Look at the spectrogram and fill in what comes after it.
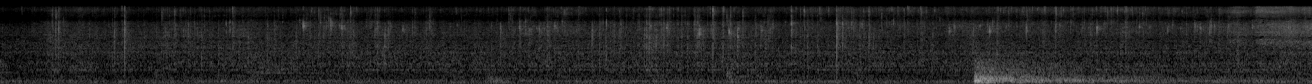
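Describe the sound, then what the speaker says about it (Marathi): Steady sizzling and crackling of vegetables and potatoes shallow frying in hot oil on a tawa over low heat, continuous throughout with a brief louder spatter near the end. "बारीक गॅसवरती आपण फ्राय करून घ्यायची"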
